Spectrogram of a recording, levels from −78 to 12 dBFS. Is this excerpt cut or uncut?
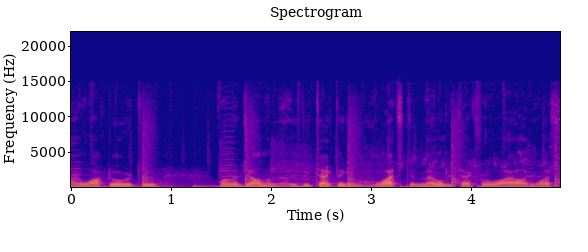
uncut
